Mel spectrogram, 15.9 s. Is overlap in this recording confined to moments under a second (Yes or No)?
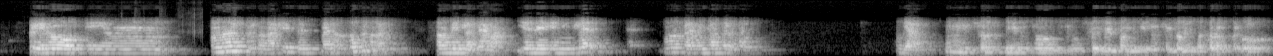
Yes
